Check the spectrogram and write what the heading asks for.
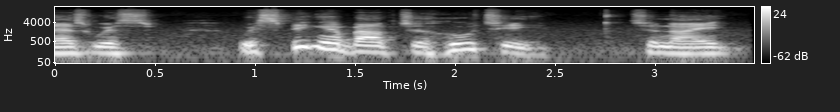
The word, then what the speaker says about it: Tehuti: And and and on that note, I did want to ask you this question as we're we're speaking about Tahuti tonight. Some people pronounce that jahuti.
